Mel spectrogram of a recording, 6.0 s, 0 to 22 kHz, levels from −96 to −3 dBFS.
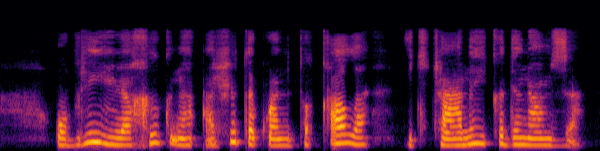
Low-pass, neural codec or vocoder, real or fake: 9.9 kHz; codec, 32 kHz, 1.9 kbps, SNAC; fake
